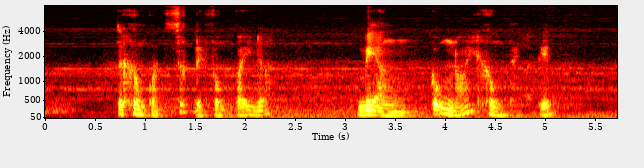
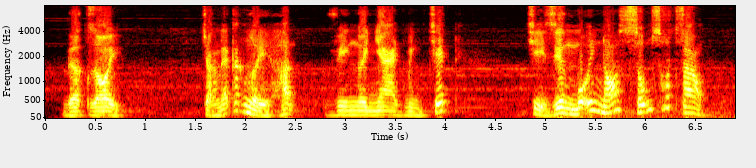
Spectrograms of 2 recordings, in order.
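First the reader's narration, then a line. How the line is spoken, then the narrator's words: Exasperated loud shout. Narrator (Vietnamese): Vương Hầm không nhịn được cảnh đó, quát lớn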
